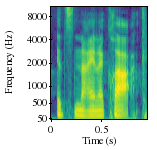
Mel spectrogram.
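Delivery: ordinary talk, nothing marked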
